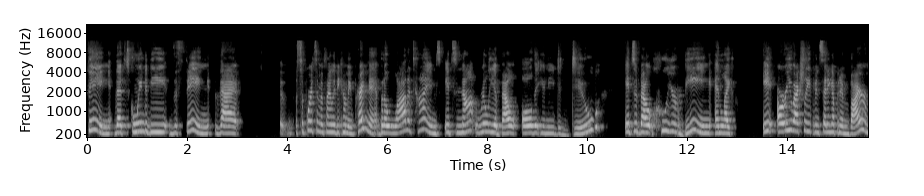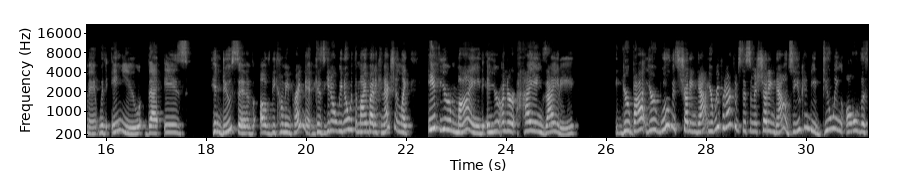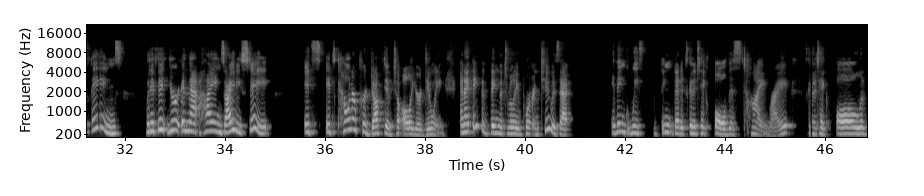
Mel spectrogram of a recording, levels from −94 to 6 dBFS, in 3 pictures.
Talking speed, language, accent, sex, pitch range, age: 180 wpm, English, American, female, 220-300 Hz, 30-49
